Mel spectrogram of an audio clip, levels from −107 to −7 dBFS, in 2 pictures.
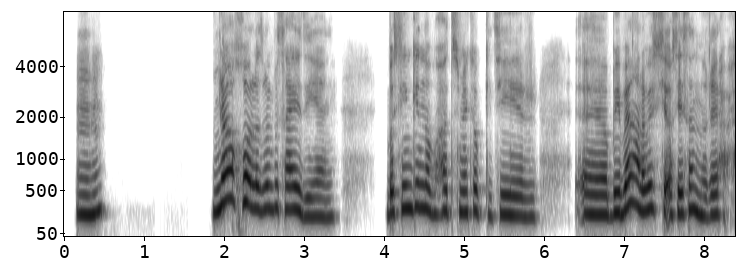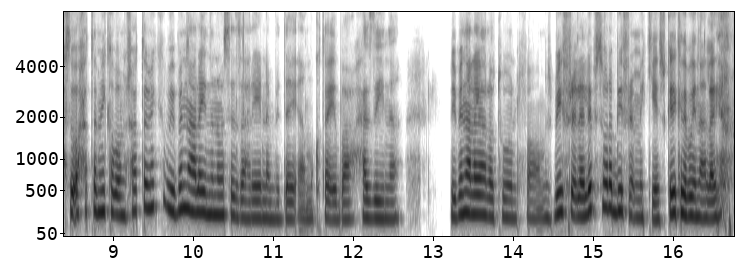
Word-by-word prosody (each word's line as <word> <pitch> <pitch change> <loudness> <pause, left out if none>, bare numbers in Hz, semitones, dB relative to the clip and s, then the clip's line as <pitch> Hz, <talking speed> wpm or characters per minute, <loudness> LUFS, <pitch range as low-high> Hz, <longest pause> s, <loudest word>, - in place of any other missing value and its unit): اهم. 230 +4 +1 1.3
لا 350 +10 +7
خالص 320 -7 +5
بالبس 285 0 -2
عادي 265 -7 +3
يعني، 200 0 -5 0.6
بس 240 +3 0
يمكن 290 +1 +3
ما 280 - +3
باحطش 255 +2 -3
ميك 245 +1 0
أب 260 - +1
كتير 215 -3 -2 0.5
آآ 225 -1 +2
بيبان 240 +8 +5
على 310 -7 +5
وشي 275 -1 +1
أساسًا 235 +4 +2
من 240 -6 +3
غير 220 +2 0
ح - - -14
سواء - - +1
حاطة 265 - -6
ميك 255 0 -1
أب - - 0
أو 220 - 0
مش 215 -1 -7
حاطة 255 +3 -3
ميك 300 +3 -4
أب 325 - -6
يبان 275 +2 +1
عليّا 250 -1 +2
إن 225 - -1
أنا 225 0 0
مثلًا 220 -1 -4
زعلانة، 185 -1 -5
متضايقة، 180 - -7
مكتئبة، 175 - -7
حزينة 185 0 -7 0.6
بيبان 225 +4 -1
عليّا 230 -1 +2
على 210 -3 -2
طول 195 -2 -8
فمش 95 - -11
بيفرق 235 +1 -1
لا 205 - +2
لبس 275 +4 0
ولا 300 -1 +3
بيفرق 250 -5 -2
مكياج 180 -2 -6
كده 235 +4 +3
كده 235 -1 +3
باين 205 -1 0
عليّا. 185 +1 -1
225 Hz, 195 wpm, -25 LUFS, 195-260 Hz, 1.3 s, لا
